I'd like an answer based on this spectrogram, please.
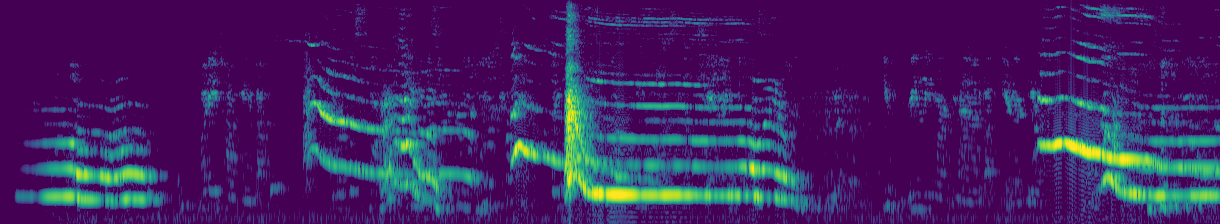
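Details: Huskies singing woo-woo howls: separate drawn-out howls, several starting high and sliding steeply down to a steady lower tone, with short broken yips between and quiet pauses.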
